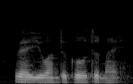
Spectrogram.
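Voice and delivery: plain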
